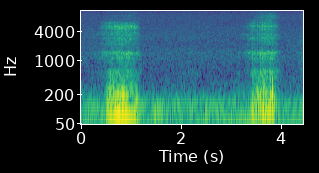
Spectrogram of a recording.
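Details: Two low, rattling snores about three seconds apart in a quiet room; ordinary snoring.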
